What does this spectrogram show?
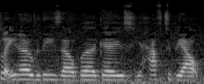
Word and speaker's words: albergue: The albergue that we stayed in, albergue, I've been saying it in French up until this point. Albergue is apparently the correct Spanish pronunciation.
